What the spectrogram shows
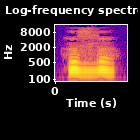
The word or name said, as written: hızlı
